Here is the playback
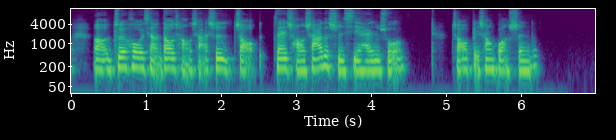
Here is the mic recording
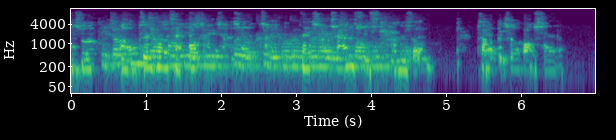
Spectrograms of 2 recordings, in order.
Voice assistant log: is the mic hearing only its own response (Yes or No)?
No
